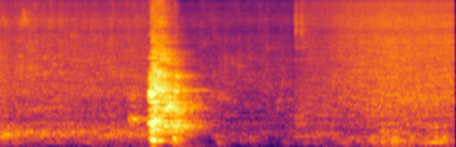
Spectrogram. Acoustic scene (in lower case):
restroom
